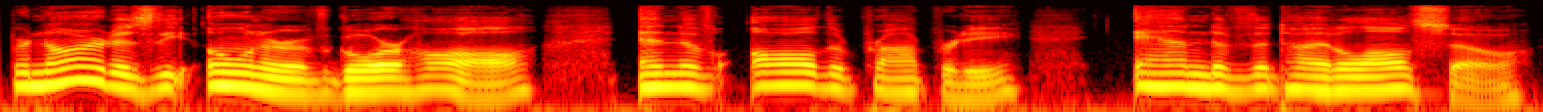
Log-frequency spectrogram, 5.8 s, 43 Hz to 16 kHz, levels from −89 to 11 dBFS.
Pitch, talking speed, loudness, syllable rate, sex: 140 Hz, 175 wpm, -17 LUFS, 4.8 syllables/s, male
